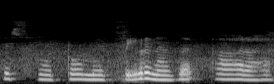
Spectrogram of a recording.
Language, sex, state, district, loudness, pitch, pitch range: Hindi, female, Madhya Pradesh, Umaria, -18 LUFS, 225 Hz, 215-240 Hz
